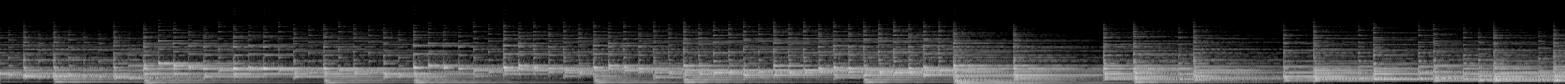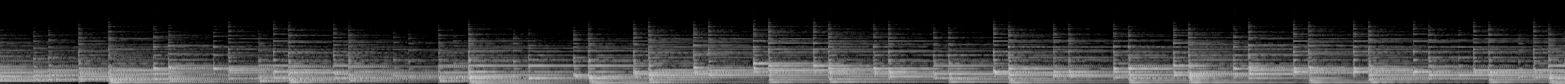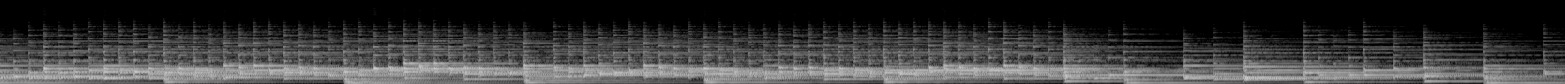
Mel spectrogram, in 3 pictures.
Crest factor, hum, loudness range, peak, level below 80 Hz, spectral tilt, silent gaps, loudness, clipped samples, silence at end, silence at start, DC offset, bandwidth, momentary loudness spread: 16 dB; none; 3 LU; -4 dBFS; -40 dBFS; -7 dB/octave; none; -21 LUFS; under 0.1%; 0 s; 0 s; under 0.1%; 9.2 kHz; 5 LU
